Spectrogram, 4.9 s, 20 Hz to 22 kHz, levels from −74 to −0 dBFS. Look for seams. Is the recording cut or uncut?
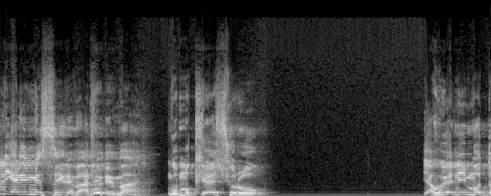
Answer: cut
